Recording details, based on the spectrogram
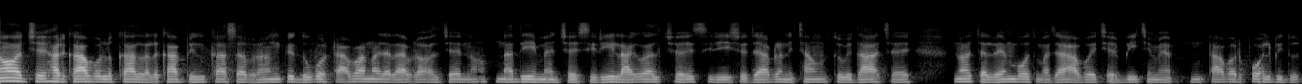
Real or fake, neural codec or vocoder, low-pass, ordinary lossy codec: fake; codec, 16 kHz, about 1 kbps, DyCAST, with the encoder's durations; 7.2 kHz; none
